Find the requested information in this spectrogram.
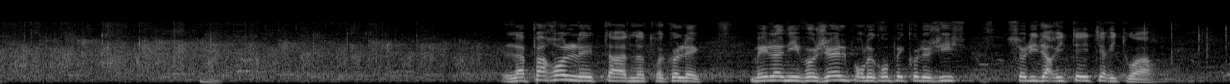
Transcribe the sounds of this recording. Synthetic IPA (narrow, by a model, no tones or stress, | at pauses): lapaʁɔlɛt̪anɔt̪χəkɔlɛɡ | melanivɔʒɛlpuʁləɡʁupekɔlɔʒist̪ | sɔlid̪aʁit̪eːt̪eʁit̪waːʁ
